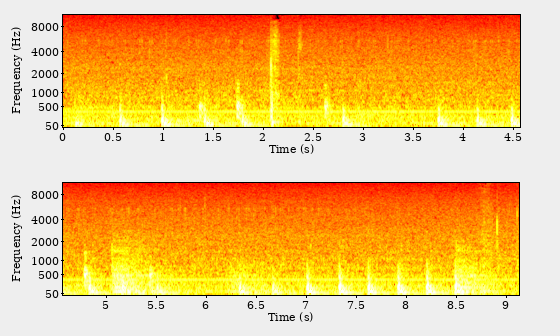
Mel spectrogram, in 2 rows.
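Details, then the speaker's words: BMW M3 front suspension being pushed to replicate a clunk felt through the steering: dull, irregular low thuds about three times a second following each push; loose strut top nut, noise gone after tightening. "it's the strut so maybe it just needs nipping down"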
